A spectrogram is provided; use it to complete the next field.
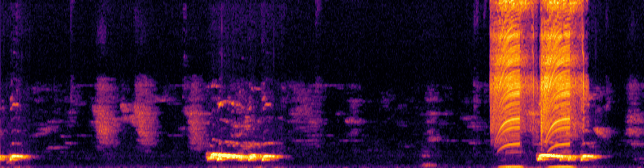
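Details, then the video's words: Local zebra dove song, used as a lure for cage birds: a short trilled coo, then a longer purring coo, followed near the end by a louder double call with a different, harsher tone. "pancingan perkutut lokal gacor"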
